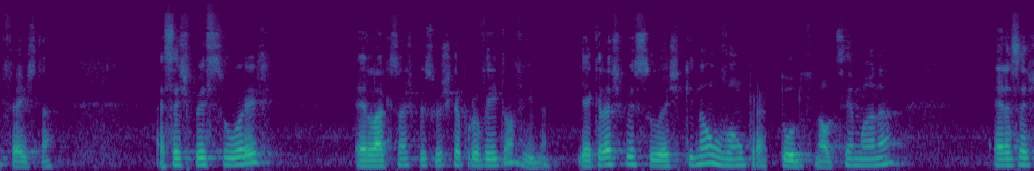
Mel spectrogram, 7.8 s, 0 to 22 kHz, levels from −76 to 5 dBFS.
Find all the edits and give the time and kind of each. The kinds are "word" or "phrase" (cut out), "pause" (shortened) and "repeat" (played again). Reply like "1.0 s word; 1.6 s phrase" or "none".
2.9 s word; 5.7 s word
